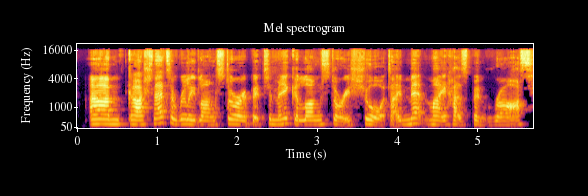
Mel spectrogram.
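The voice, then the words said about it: English accent. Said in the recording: “there's an accent in your voice, and it's not this Delco accent ... Obviously, you're from England”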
